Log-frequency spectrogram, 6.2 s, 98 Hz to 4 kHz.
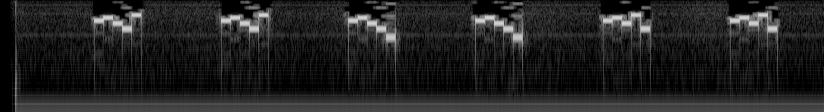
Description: Five-tone selective call (ZVEI), heard as quick runs of five tones, tones of about 70 ms. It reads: 89750 89750 89752 89752 89705 89705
